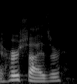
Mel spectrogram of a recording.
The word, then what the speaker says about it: Hershiser: That doesn't look like how it's spelled, but anyway, Hershiser.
